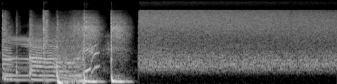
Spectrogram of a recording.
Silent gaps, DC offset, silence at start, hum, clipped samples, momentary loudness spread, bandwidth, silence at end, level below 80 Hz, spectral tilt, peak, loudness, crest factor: none; under 0.1%; 0 s; none; under 0.1%; 8 LU; over 20 kHz; 0 s; -32 dBFS; -3 dB/octave; 0 dBFS; -16 LUFS; 18 dB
